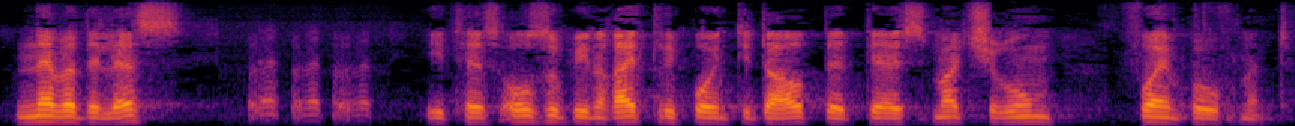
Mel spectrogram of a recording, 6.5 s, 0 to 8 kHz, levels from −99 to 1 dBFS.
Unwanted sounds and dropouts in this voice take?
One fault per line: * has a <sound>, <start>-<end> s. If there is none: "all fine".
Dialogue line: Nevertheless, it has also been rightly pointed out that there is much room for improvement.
* has a laugh, 1.2-1.9 s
